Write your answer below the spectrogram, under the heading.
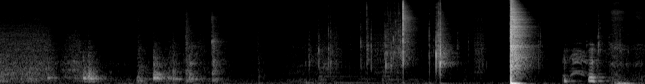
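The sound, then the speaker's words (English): Unloaded airsoft pellet gun is racked and its trigger pulled, giving a few sharp mechanical clacks, the loudest a crisp snap near the end, among quieter handling clicks and brief talk. “Oh, it's not even loaded. I'm screwed. Well, I'm glad you shucked it and pulled the trigger before checking.”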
